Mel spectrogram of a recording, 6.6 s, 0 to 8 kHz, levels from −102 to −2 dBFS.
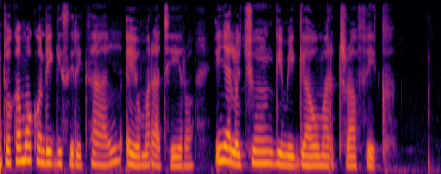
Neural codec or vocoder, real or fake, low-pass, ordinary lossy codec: none; real; 7.2 kHz; none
